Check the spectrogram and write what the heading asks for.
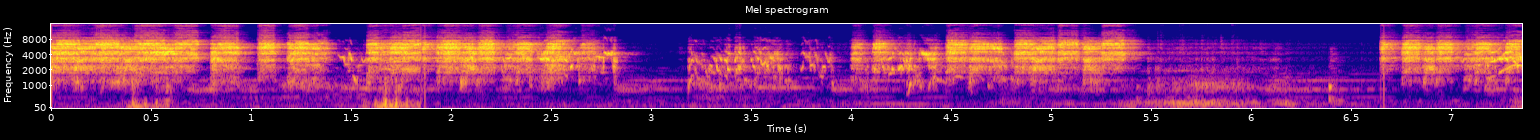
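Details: Budgerigars warbling to encourage breeding: busy, buzzy chatter in long phrases, one quiet gap around three seconds and a softer murmuring stretch before a final loud burst.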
